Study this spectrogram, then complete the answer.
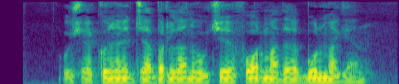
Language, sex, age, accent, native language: Uzbek, male, 25-34, Samarqand, Uzbek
